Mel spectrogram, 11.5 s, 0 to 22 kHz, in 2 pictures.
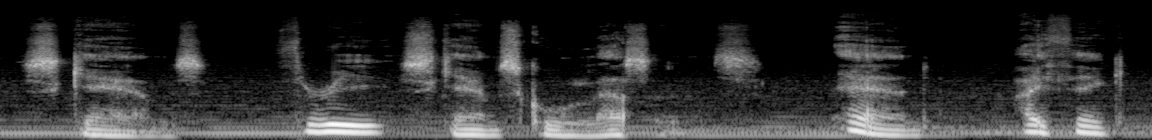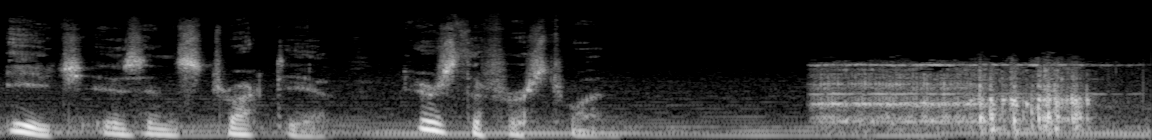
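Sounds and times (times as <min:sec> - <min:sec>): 
speech: 0:00.1 - 0:08.9
telephone ringing in a jangling burst: 0:09.8 - 0:11.5.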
